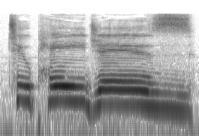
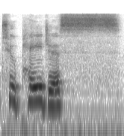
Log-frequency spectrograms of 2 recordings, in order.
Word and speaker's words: pages: with that voiced Z two pages it's not too pages unvoiced no it's two pages with a voiced Z even though you spell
